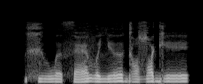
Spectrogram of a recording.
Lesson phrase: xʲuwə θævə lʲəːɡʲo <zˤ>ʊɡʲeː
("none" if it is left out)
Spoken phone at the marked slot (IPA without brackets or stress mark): zˤ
